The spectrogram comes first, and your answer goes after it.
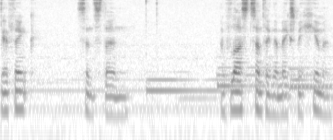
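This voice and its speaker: Solo performer as a young woman, visual novel, deadpan, flippant, guarded, music clearly behind. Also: mid-range voice, a little slow, lightly acted. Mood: guarded, flat.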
